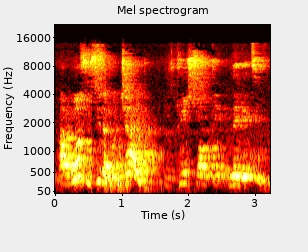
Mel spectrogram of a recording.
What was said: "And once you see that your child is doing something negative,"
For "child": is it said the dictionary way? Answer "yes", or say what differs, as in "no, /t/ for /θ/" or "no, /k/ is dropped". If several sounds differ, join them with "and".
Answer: yes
